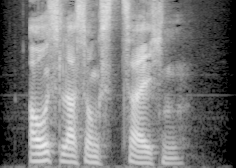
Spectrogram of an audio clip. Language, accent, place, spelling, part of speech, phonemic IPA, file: German, Germany, Berlin, Auslassungszeichen, noun, /ˈaʊ̯sˌlasʊŋsˈtsaɪ̯çən/, De-Auslassungszeichen.ogg
- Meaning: 1. apostrophe 2. ellipsis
